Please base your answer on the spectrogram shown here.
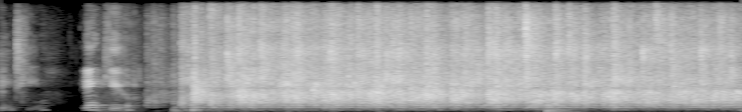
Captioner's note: applause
